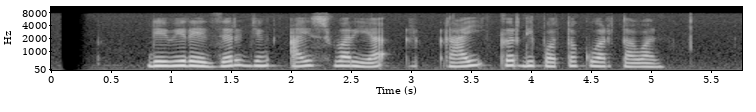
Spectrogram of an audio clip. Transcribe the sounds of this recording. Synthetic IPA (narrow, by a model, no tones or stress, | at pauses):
dɛwiɾɛzərd͡ʒɨŋaiswaɾiaraikɨrdipɔt̪ɔkuwart̪awan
